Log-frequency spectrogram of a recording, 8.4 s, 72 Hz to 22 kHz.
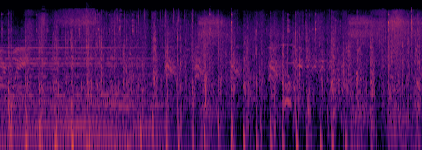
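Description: Horse hooves clip-clopping in Red Dead Redemption 2, a close, rhythmic run of hoofbeats under voices, with a whinny-like sound and mechanical clinks earlier.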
